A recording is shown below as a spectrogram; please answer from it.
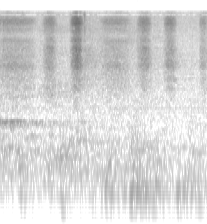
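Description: Soft, irregular footsteps and rustling as several people walk back to their pews, with small scuffs and shuffles.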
